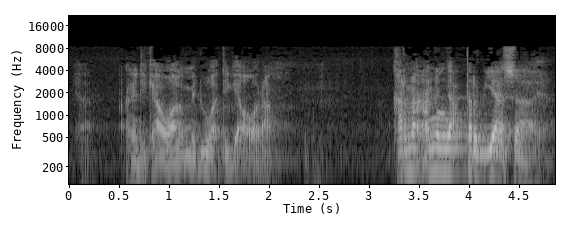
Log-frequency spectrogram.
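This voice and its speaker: A man's voice: medium pitch, normal speed, creaky. A middle-aged man tells a story in a sermon, laughing often and acting out the people in it. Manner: animated, switches into voices of people in his story; laughs often, mixes Arabic-derived words. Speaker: preacher.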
